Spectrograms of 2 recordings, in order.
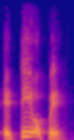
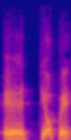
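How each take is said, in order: First: "etíope" slowly, stressed on TÍ: e-TÍ-o-pe; corrected pronunciation. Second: "etíope" misread as e-TIO-pe, í glided into the o; the rejected "etíope", tio as one syllable; wrong pronunciation. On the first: Priest correcting the lector, "etíope" with a stressed í, corrective. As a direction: punch the í in "etíope", its own syllable. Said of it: "se dice etíope". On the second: Priest quoting the lector's slip, "etíope" as e-TIO-pe, corrective. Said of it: "no se dice". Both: Retold or imitated.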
